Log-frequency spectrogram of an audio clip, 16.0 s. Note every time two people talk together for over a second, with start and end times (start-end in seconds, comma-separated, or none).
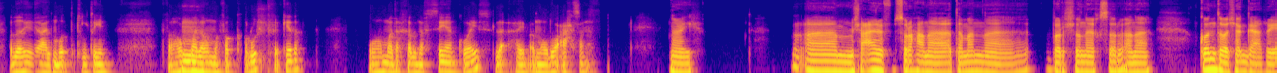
none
